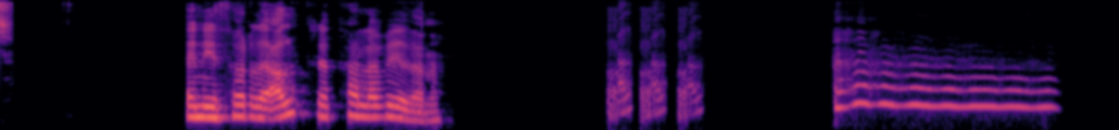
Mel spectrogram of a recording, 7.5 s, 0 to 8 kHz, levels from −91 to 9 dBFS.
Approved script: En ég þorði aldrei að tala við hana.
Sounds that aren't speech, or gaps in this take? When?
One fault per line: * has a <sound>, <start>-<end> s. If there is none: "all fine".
* has a laugh, 4.0-4.7 s
* has a laugh, 5.5-7.1 s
